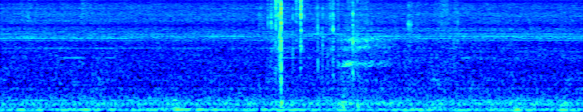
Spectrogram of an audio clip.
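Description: Quiet handling: a few light clicks about halfway through as a cardboard flashcard box is turned over in the hand, over a low steady room hum.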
